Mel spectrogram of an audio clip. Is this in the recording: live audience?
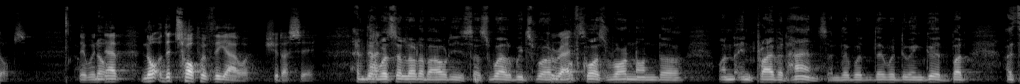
yes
